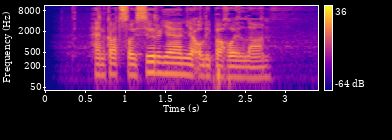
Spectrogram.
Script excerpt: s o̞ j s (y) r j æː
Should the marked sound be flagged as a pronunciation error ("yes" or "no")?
no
